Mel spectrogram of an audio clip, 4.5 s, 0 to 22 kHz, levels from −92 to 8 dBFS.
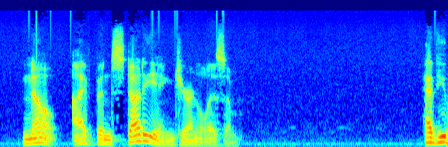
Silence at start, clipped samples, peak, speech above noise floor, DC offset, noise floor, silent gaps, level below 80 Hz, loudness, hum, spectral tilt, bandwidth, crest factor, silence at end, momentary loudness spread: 0.25 s; under 0.1%; -4 dBFS; 32 dB; under 0.1%; -54 dBFS; none; -52 dBFS; -23 LUFS; none; -5 dB/octave; 16.5 kHz; 20 dB; 0 s; 9 LU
